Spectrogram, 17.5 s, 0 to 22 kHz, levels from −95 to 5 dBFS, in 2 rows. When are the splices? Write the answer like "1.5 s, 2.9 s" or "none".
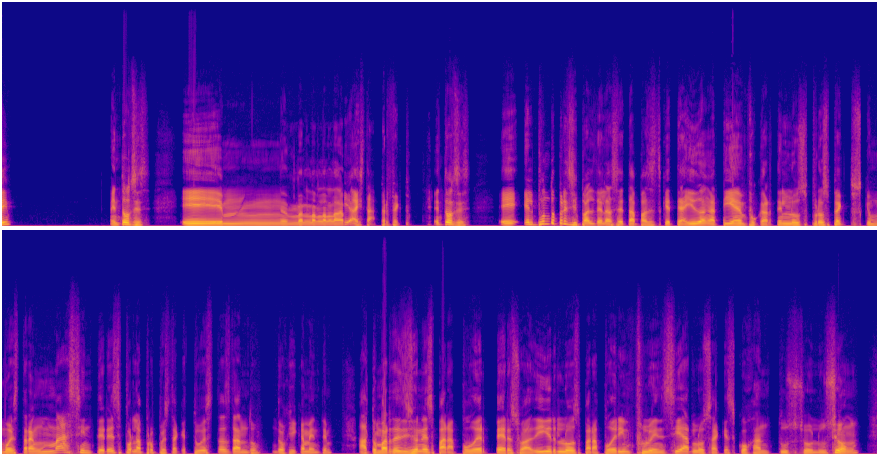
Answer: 3.4 s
